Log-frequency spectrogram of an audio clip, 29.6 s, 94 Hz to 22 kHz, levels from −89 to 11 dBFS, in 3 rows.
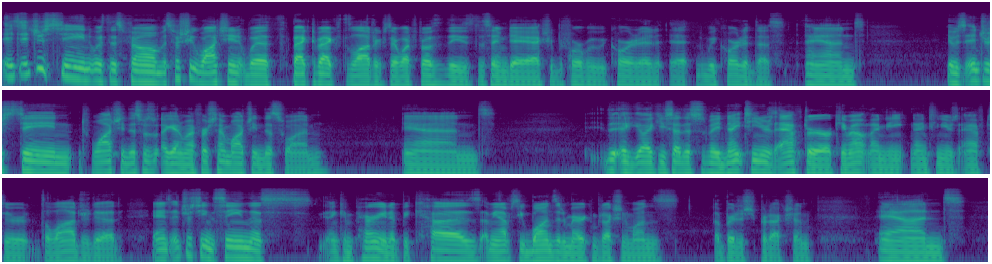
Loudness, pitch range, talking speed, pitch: -27 LUFS, 85-105 Hz, 180 wpm, 90 Hz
